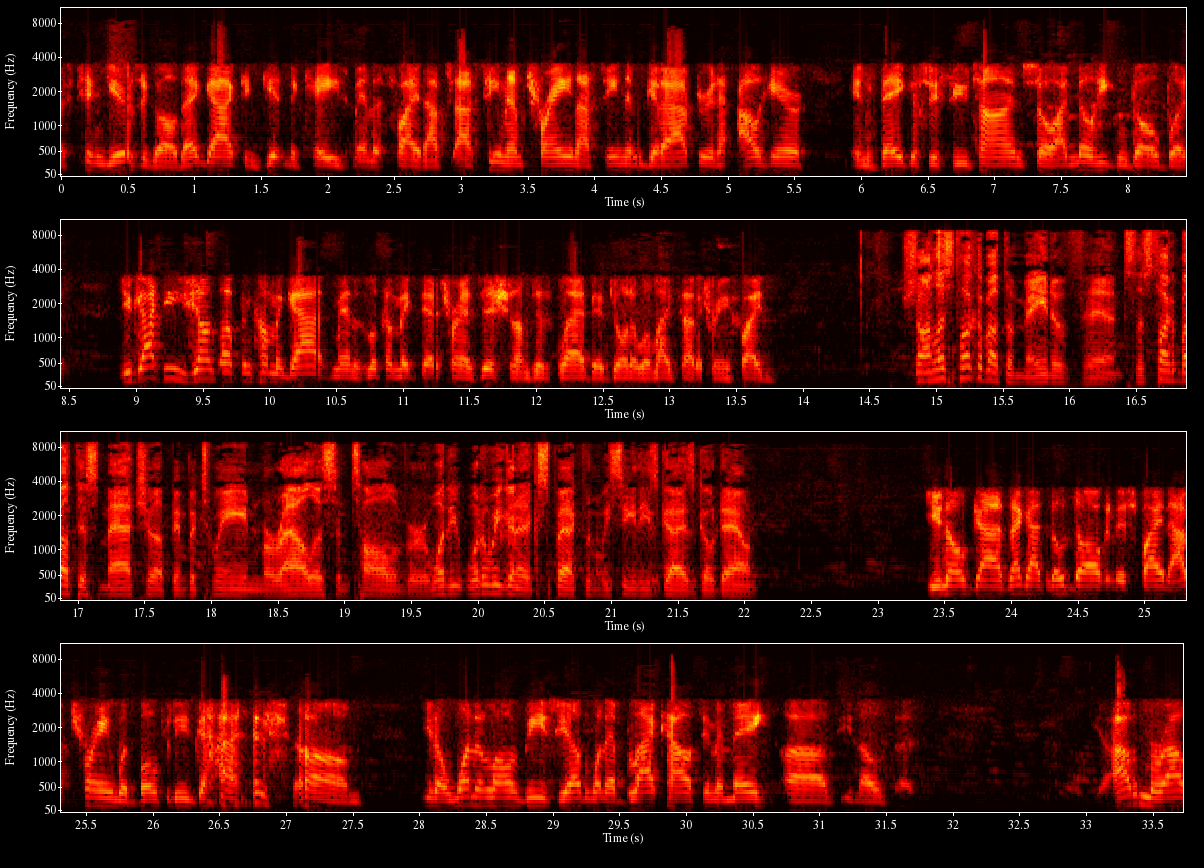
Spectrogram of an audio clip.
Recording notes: Live from HOWIES SPORTS PAGE. They are live from there today for their two fantasy football drafts.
